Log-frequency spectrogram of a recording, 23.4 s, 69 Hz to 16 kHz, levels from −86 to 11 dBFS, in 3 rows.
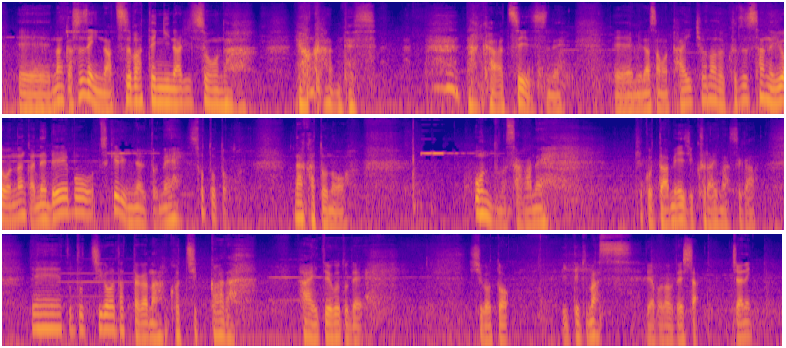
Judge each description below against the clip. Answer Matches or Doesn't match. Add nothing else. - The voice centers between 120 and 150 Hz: Doesn't match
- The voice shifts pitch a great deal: Doesn't match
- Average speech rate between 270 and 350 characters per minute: Matches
